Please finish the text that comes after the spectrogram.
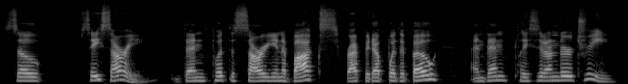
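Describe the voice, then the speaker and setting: A woman voicing an excitable, party-loving pink pony mare who gushes and bounces through her words. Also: fairly low pitch, moderate pace, clean tone, no room sound, studio quality, pitched above the performer's own voice. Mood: gentle.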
